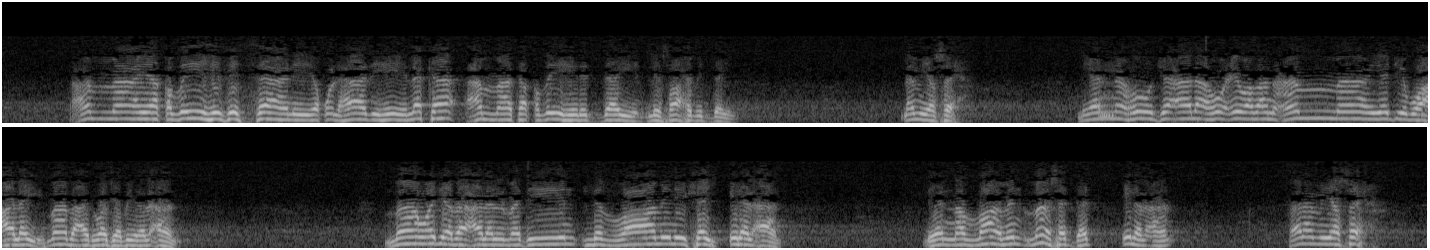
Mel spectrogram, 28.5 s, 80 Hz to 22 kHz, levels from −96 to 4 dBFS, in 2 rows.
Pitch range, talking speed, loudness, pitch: 175-210 Hz, 85 wpm, -29 LUFS, 195 Hz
